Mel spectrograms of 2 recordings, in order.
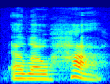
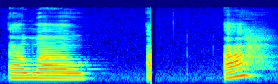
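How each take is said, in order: First: The final a vowel comes after the h. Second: The final a vowel comes before the h. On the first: The speaker calls it wrong. "Please be careful not to say eloha" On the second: The speaker calls it right. "you pronounce the vowel first, the patach first, and the mapike second"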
